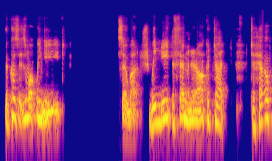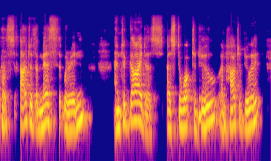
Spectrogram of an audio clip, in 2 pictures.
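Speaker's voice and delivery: tearful, crying while still talking. Speaking to two authors about the Grail story, crying while talking. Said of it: "I'm even crying now".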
